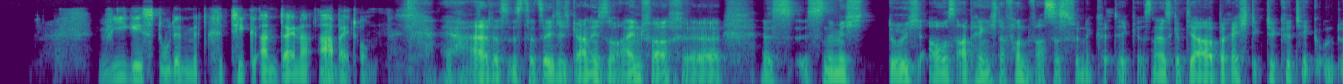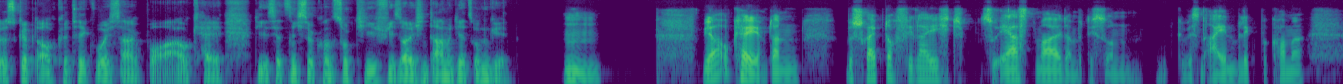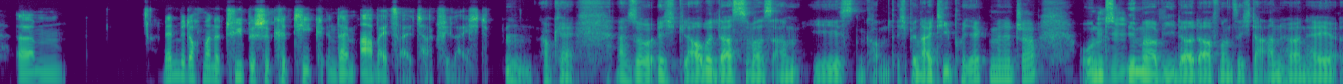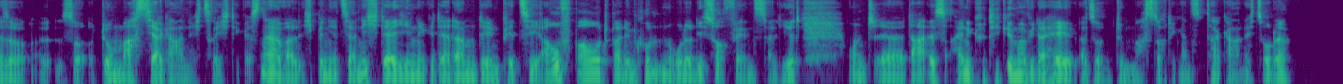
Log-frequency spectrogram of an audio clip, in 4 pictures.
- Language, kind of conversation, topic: German, podcast, Wie gehst du mit Kritik an deiner Arbeit um?
- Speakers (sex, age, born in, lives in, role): male, 20-24, Germany, Germany, guest; male, 35-39, Germany, Germany, host
- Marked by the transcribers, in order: none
